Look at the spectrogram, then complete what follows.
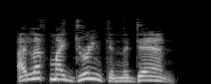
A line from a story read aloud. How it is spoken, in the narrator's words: Jefferson bellowed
